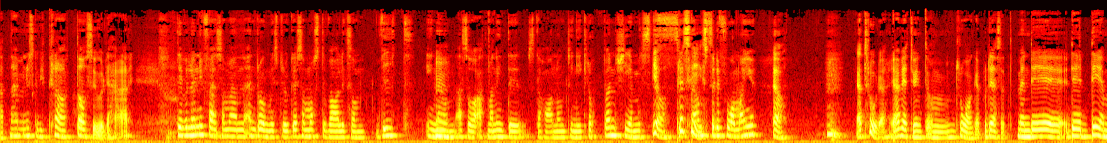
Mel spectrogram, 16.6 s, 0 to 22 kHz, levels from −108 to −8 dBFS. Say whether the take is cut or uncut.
cut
